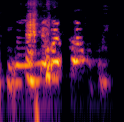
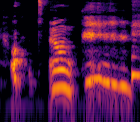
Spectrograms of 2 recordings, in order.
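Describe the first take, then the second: First: Much higher, slow, laughing protest; laughing denial. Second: Laughing denial, quieter. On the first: Denying she has an accent to the host, laughing. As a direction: deny it through giggles. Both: Retold or imitated. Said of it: "they keep accusing me of having an accent".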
